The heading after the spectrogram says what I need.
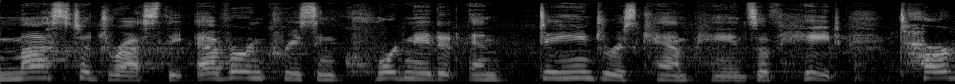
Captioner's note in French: voix de l'interprète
